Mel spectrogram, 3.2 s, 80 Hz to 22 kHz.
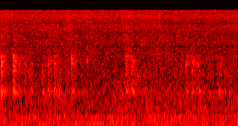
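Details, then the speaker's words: Dynasty Hugger 52-inch ceiling fan from January 1988, slight wobble, on high speed: soft hum with irregular light ticking and rattling bursts about every half second, new this time; housing suspected rattling, though all screws are tight. "It's been making that rattling sound every time I test it on high recently. And it didn't do that before, so I'm not sure what's going on with it."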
